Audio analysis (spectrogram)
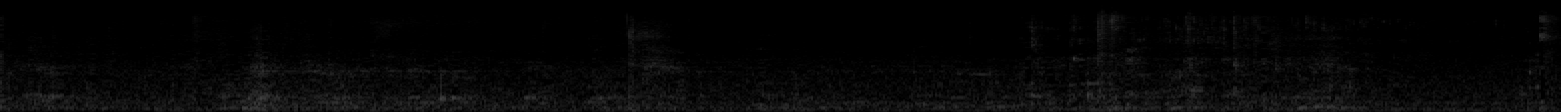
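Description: Water poured from containers into a pot of lentil soup, a faint, steady splashing trickle with brief louder gushes, quiet and close.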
